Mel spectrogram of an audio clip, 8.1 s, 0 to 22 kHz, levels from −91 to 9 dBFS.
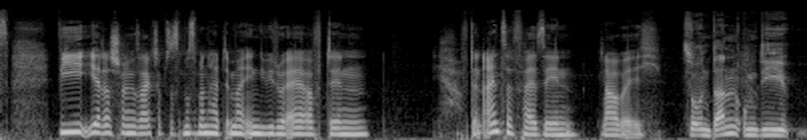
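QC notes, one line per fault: No technical faults are audible anywhere in the speech signal.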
